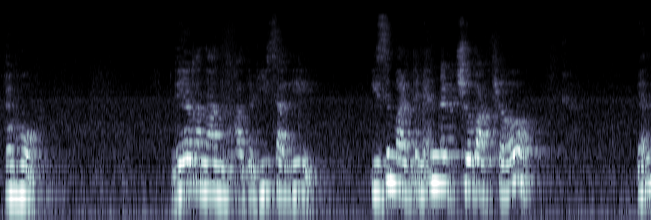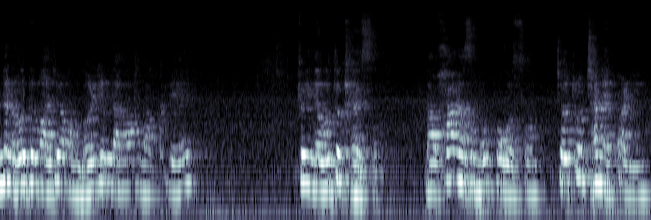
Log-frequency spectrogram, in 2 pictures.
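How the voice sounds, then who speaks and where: A man's voice: high voice, steady tone, normal speed, pauses often, warm tone, lightly acted. A pastor voicing an upset older wife who complains and pleads that her rival's son be sent away. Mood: complaining. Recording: echoey hall, distant mic, faint noise.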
